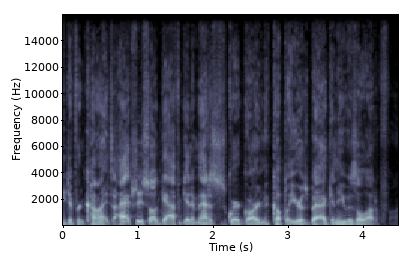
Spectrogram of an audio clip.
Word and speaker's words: Gaffigan: I like Jim Gaffigan.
